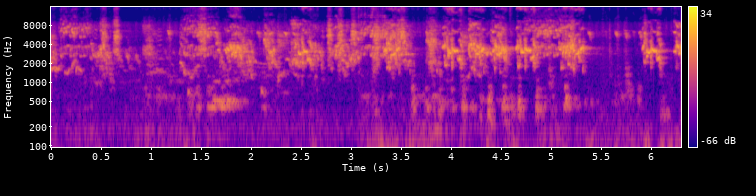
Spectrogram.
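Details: Budgies squawk and chirp in quick bursts, harsh scratchy notes mixed with thin whistled squeaks, pausing briefly before a final burst.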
